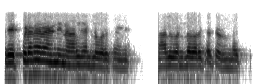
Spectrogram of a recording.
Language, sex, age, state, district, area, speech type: Telugu, male, 30-45, Telangana, Mancherial, rural, conversation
